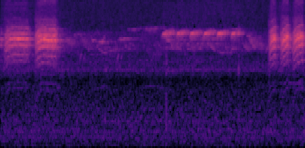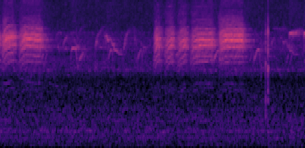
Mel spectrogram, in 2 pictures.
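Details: Persistent alarm from a Varied tit with nest material in its beak, moving around a stone lantern near a possible nest: three separate bouts of rapid, high buzzy notes, with quiet gaps between.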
